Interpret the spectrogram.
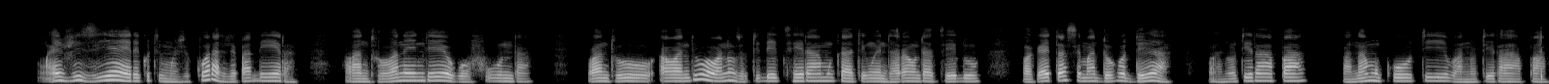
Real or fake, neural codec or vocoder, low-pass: real; none; 7.2 kHz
